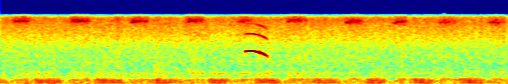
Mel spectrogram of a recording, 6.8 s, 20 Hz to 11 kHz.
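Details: Mother cat with her four newborn kittens, born April 22, 2010: rhythmic low purring throughout, with a single thin, downward-sliding kitten mew in the middle.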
